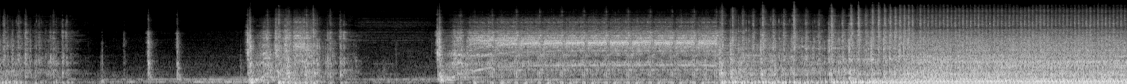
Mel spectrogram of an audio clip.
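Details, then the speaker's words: Craftsman YS4500 lawn tractor repowered with Kohler Courage single, starter shimmed out under half a millimeter, about 36°F: uneven cranking bursts and clunks, then engine runs steadily; starter drive hangs up. "go ah you how that hung up again"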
